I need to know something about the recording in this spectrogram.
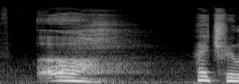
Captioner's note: Jerry sighs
